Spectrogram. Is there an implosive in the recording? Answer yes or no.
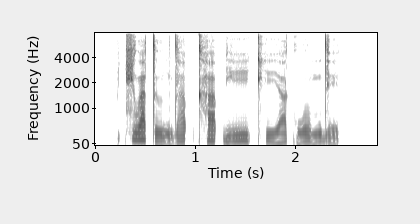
no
